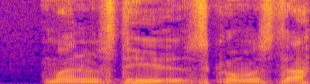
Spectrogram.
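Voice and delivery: put-on deep, big, booming, resounding heavenly voice. In a joke, a voice greets two dead preachers at the pearly gates, booming. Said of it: "a booming voice cried out and said".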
